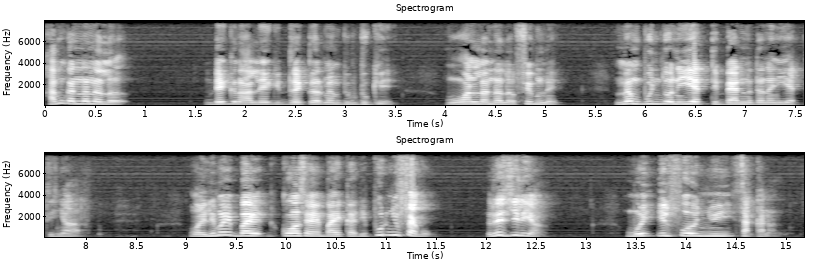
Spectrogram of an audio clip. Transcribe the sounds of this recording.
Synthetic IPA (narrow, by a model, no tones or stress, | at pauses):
hamɡɐnːɐnɐlɐ | deɡinaːleɡidiɾek̚teːɾmembimduɡeː | muwanlɐnɐlɐfibne | membuɲdoːnjetːibenːɐdɐnɐɲjetːiɲaːɾ | mojlimajbajkõnsebajkadipuɾɲufeɡu | ɾed͡ʒiljã̰ː | mojilfoɲuisakːana̰l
